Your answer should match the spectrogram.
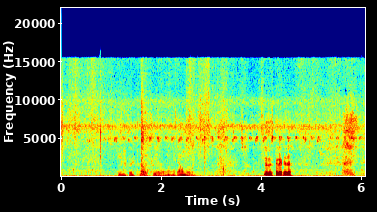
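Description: Insects chirping in a steady, high, rapid pulse, about five pulses a second. A man's voice calls out briefly twice over it, the second time loudest.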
